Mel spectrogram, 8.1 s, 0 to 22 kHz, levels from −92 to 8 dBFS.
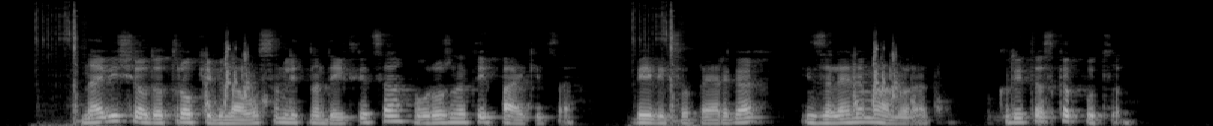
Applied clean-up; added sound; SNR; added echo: none; Car + Guitar; 14 dB; none.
